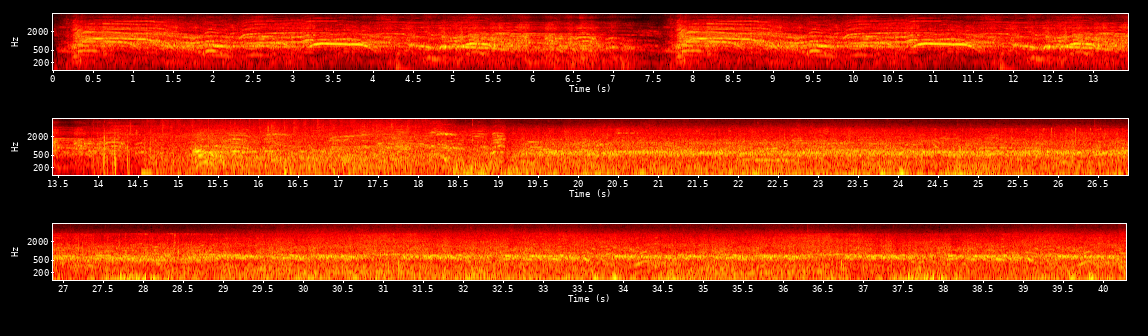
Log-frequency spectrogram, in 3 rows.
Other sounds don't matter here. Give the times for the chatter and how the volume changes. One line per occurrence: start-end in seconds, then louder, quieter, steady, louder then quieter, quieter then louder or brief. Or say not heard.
0.1-40.2 steady.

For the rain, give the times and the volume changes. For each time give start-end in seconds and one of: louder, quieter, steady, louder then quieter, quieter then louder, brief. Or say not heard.
13.7-40.2 steady.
